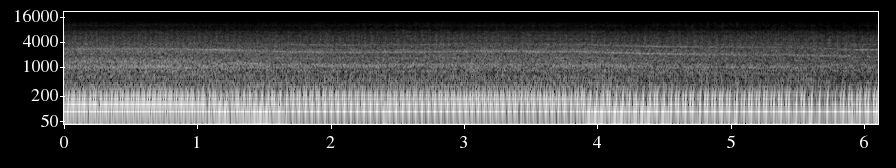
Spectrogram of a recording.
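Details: Little Wonder hedge trimmer, Briggs Vanguard 23 hp V-twin, after primer bulb replacement and carburetor clean, started choked at low throttle with brake on: steady even beat, no knocks or misses; runs nicely now, normal.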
